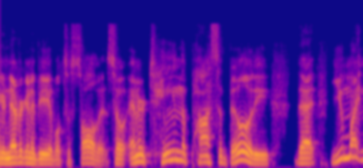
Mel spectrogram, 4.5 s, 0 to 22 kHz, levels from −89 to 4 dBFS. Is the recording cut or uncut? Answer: uncut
